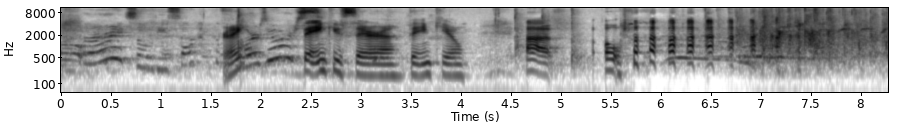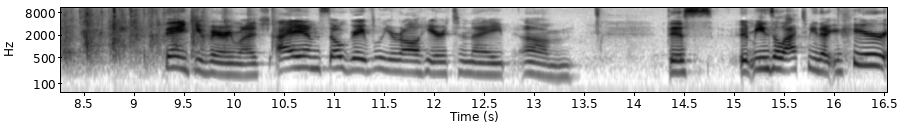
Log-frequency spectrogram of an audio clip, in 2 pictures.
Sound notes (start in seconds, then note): 6.3 applause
